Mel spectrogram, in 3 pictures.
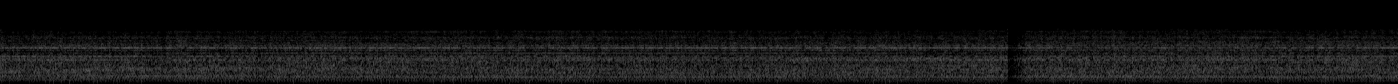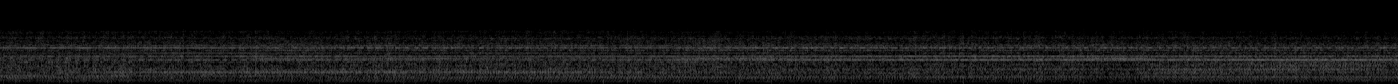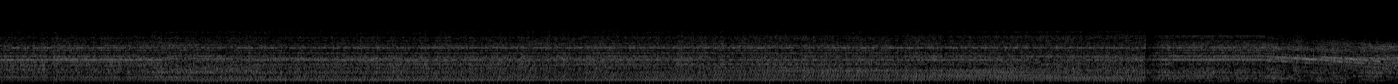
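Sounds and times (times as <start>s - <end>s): wood lathe humming and whining: 0.0s - 41.9s.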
